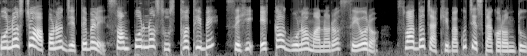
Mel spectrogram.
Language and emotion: Odia, neutral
